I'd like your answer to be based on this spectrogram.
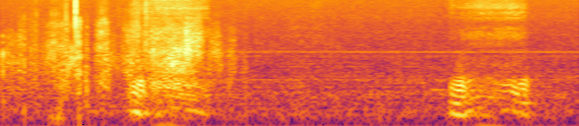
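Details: During sleep there are two rough, rattly breath noises a few seconds apart, with quiet room noise between them. Snoring.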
